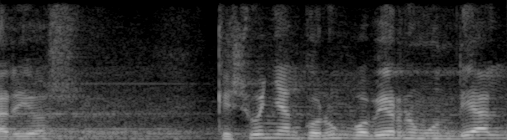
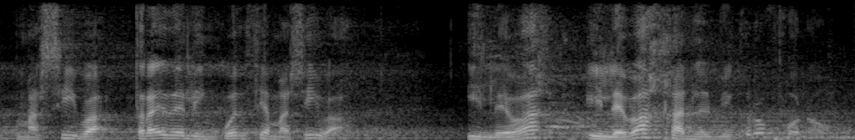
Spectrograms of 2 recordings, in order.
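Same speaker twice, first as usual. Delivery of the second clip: ordinary delivery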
